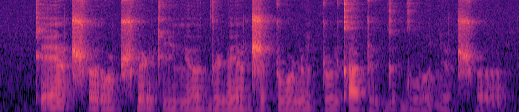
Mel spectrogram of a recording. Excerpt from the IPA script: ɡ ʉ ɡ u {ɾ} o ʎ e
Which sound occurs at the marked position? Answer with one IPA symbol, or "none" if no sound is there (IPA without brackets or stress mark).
ɾ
